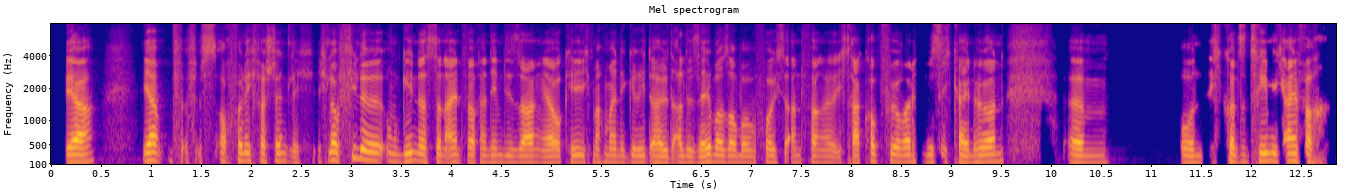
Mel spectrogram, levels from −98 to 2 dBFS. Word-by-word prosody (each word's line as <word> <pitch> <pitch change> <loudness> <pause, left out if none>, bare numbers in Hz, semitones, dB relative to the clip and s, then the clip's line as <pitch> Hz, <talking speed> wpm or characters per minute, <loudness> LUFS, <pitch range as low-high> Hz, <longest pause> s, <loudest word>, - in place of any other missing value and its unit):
Ja. 145 +1 +8 0.5
Ja, 170 0 +8
v - - -12
v - - -13
ist - - -10
auch - - -2
völlig 165 -1 0
verständlich. 155 -7 -4
Ich - - -12
glaube, 175 -2 +4
viele 195 -7 +3
umgehen 160 +1 -1
das 150 -3 0
dann 150 - -1
einfach, 145 0 0
indem 140 0 -5
die 135 - -8
sagen: 135 0 +2
„Ja, 125 0 +2
okay, 140 +2 -3
ich 135 - -10
mache 140 -1 -7
meine 140 -1 -4
Geräte 135 0 -3
halt 130 -1 0
alle 130 0 -3
selber 140 +3 +3
sauber, 130 -1 -1
bevor 125 +2 -4
ich 130 - -6
sie - - -5
anfange. 130 -2 -5
Ich 120 - -11
trage 135 - +1
Kopfhörer, 145 -1 0
da 145 - -7
muss 145 -1 -7
ich 140 -4 -11
keinen 135 -1 +1
hören. 150 +3 +2 0.6
Ähm, 135 -1 +1 0.7
und 135 -1 -2
ich - - -12
konzentriere 155 +1 +1
mich 160 -2 -1
einfach“ 160 -2 +3
140 Hz, 215 wpm, -23 LUFS, 135-150 Hz, 0.7 s, Ja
